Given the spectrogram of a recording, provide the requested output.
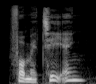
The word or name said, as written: formatering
